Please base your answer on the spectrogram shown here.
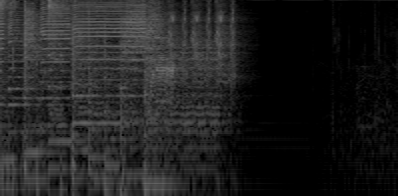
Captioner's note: duck quacks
